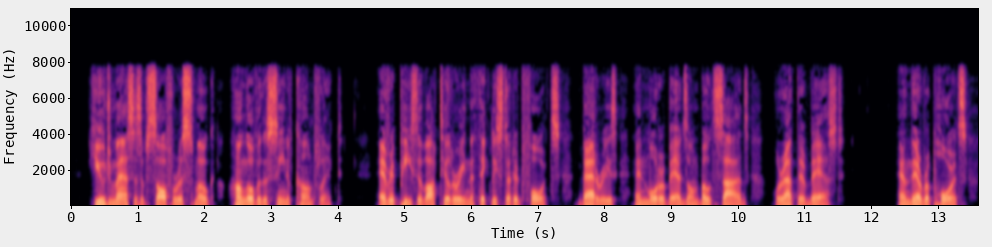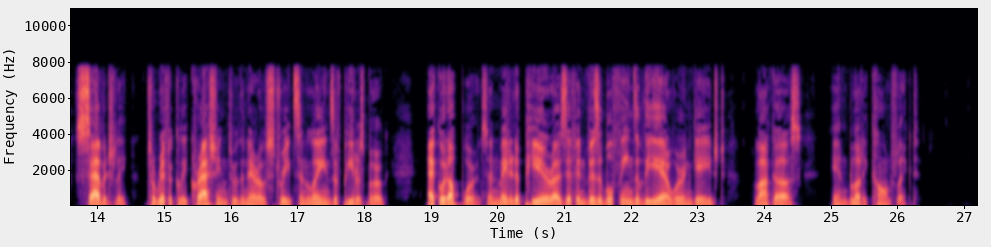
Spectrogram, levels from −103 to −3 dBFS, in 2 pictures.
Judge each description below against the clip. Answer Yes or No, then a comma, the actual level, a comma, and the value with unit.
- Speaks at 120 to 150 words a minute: Yes, average, 145 wpm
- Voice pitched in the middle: No, low, 125 Hz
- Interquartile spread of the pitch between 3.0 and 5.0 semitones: Yes, average, 4.5 semitones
